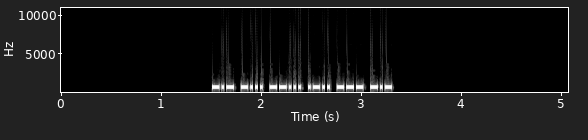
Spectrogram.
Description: Morse code, heard as a keyed tone, about 51 wpm, 700 Hz. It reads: KB7LOK
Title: USA Call Signs - 6 Characters - 50wpm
